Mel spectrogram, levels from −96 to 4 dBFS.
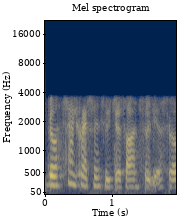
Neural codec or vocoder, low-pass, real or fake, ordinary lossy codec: codec, 24 kHz, 1.5 kbps, HILCodec; 3.6 kHz; fake; AAC, 32 kbps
